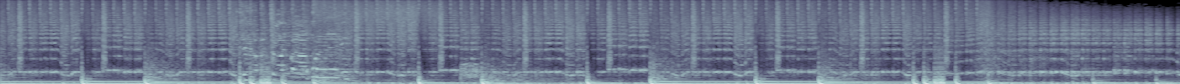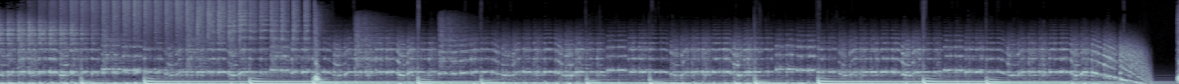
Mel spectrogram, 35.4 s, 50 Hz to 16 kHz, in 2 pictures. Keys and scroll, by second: 0.2 ctrl+t, 1.0 Left, 1.0 Right, 1.2 Down, 1.4 Left, 2.0 Left, 2.3 Right, 3.4 Right, 4.1 ctrl+t, 4.6 Right, 4.8 Up, 5.1 Left, 5.2 Right, 5.8 ctrl+t, 6.3 Left, 6.5 Left, 6.9 Right, 7.0 Up, 7.3 Down, 7.4 Right, 7.5 Left, 7.6 Down, 7.7 Right, 7.8 Down, 8.3 Up, 10.2 Right, 10.8 ctrl+t, 11.4 Right, 11.6 Left, 11.7 Down, 11.8 Left, 14.6 ctrl+z, 14.9 ctrl+d, 16.7 Up, 16.8 Right, 16.9 Down, 16.9 Left, 28.1 Left.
